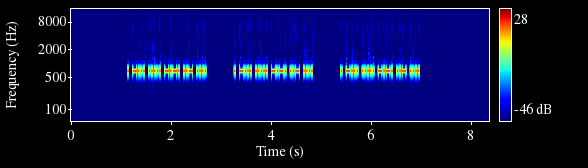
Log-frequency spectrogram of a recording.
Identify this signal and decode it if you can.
Morse code, heard as a keyed tone, about 47 wpm, 700 Hz. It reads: EB5CUH EB5CUH EB5CUH
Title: DXCC-100 Call Signs - 6 Characters - Repeated 3x - 45wpm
